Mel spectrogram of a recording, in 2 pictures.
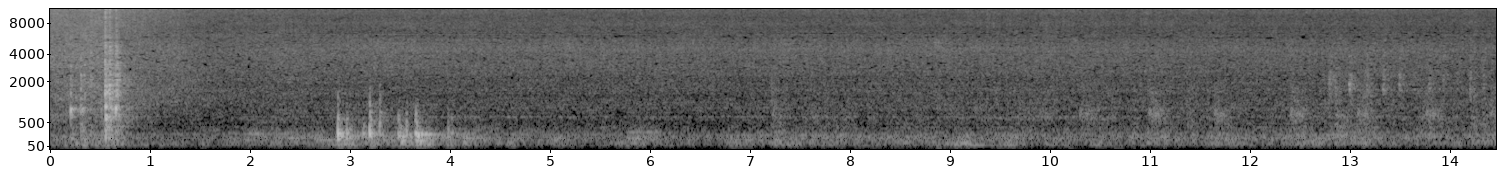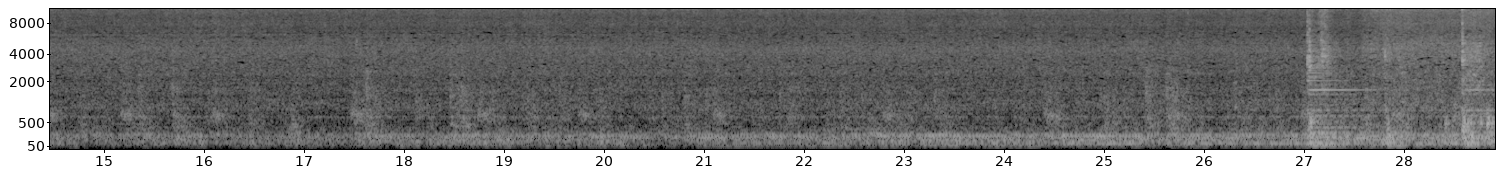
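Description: Shrimp and squid sizzling steadily in a hot wok. A metal ladle scrapes and knocks against the wok a few times in the first few seconds and again near the end.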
